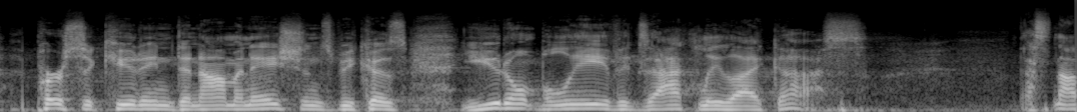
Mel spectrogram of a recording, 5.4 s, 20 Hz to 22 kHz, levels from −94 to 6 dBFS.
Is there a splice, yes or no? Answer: no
